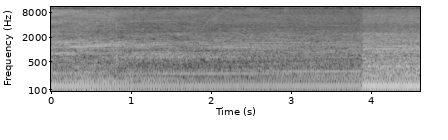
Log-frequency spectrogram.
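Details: Firman T07571 tri-fuel generator running inside homemade soundproofed shed, phone placed in the box near the air intake: steady drone with light metallic rattle louder near the intake; healthy generator running normally.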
